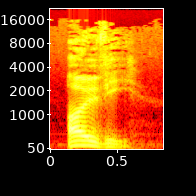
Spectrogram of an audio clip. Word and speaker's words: Ovi: And Ovi is pronounced Ovi. – There you go. – Not Ovi.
